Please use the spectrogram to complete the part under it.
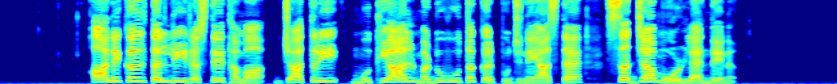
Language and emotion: Dogri, neutral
